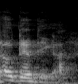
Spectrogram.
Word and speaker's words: CUT: ¿Qué es la CUTA o es CUT-AT? ¿Cómo lo pronuncian ustedes? CUT Auténtica.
